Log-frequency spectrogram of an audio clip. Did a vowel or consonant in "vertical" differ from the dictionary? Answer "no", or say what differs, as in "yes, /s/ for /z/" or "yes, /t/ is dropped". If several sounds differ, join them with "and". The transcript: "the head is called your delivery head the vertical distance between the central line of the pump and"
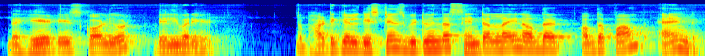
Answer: yes, /p/ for /v/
